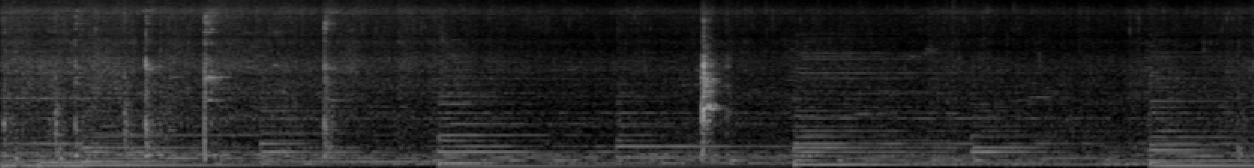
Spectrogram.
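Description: Chopped tomatoes sizzling in hot oil in a kadhai, stirred with a metal spatula that clicks against the pan a few times, the loudest strike about seven seconds in. The tomatoes are frying down with the ginger-garlic and chilli masala.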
